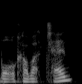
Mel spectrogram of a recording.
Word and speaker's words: Mortal Kombat X: was Mortal Kombat X that's all Mortal Kombat 10. it's always supposed to be I'd say 10.6 Roman numeral into it sir yeah but it was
